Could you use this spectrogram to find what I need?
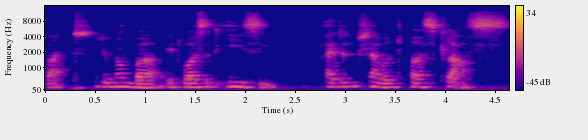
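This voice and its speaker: Dark and mellow in tone, a woman's fairly low, somewhat breathy voice moves at a very slow pace with fairly even intonation. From South Africa. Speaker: dancer and performer. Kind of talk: storytelling.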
